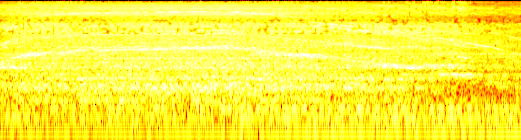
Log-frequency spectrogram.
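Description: A third-generation Makita professional hypoid circular saw runs at full speed, a loud, steady high-pitched whine with a rough mechanical undertone throughout, tapering slightly at the end.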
